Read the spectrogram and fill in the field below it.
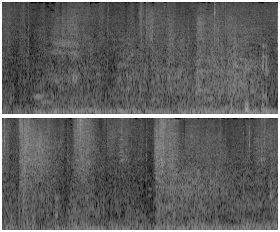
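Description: A large winged monster growls and roars.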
